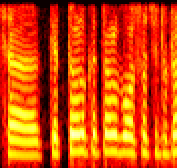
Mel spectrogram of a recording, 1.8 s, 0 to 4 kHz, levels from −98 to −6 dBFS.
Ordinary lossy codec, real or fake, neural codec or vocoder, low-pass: none; real; none; 3.6 kHz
